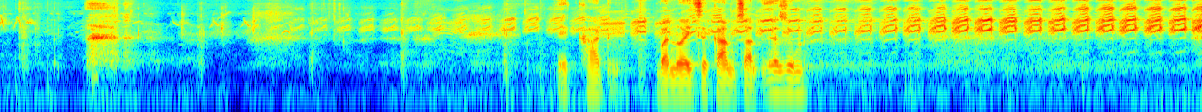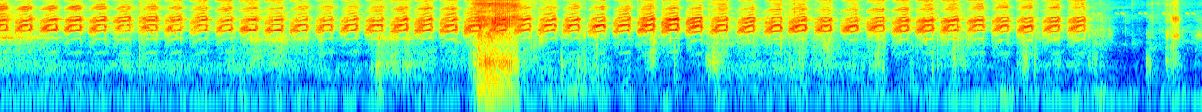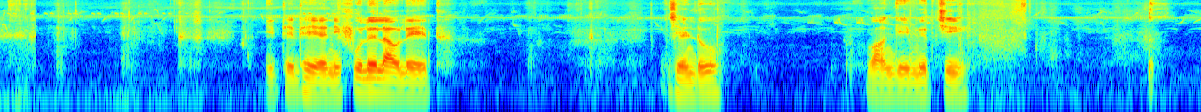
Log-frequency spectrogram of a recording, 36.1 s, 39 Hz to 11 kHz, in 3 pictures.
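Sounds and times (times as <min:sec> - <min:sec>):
small bird chirping: 0:00.0 - 0:27.5.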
